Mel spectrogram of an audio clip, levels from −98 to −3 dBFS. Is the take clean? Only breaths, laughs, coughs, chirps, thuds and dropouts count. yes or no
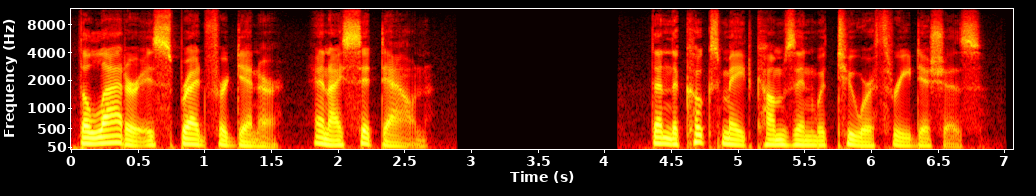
yes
